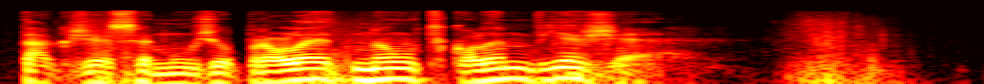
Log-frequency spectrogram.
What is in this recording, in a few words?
Human Male Pissed, Human Vocal Male; wowpreklad; czwow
